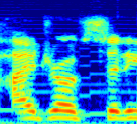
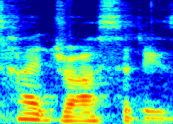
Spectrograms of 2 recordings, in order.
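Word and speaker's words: Hydrocity: a question uh sure is it hydr City or hydrosity Zone it's hydrosity Zone I love how cryo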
